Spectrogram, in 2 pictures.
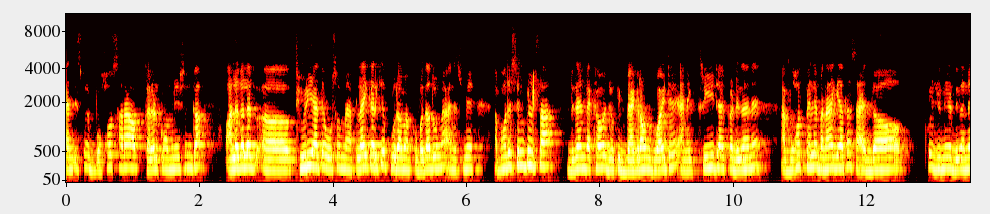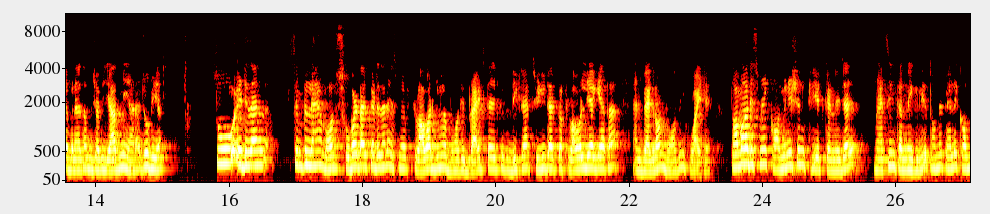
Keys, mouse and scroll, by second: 11.2 click, 11.5 space, 11.9 ctrl+click, 15.6 v, 16.1 space, 16.4 ctrl+click.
